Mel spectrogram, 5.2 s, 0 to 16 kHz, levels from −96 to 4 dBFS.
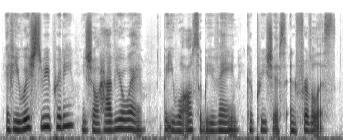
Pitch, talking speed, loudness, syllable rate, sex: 190 Hz, 235 wpm, -18 LUFS, 5.9 syllables/s, female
